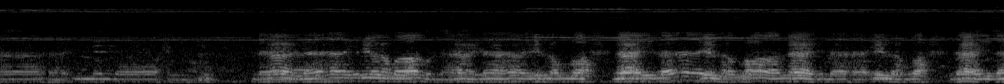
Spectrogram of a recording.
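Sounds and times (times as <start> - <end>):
man chanting a prayer: 0.0 - 10.0.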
